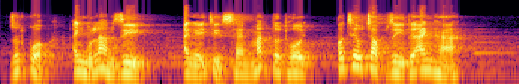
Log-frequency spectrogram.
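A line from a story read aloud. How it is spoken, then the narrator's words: Frantic loud shout. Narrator (Vietnamese): Đường Khả Hinh thật muốn phát điên hét to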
